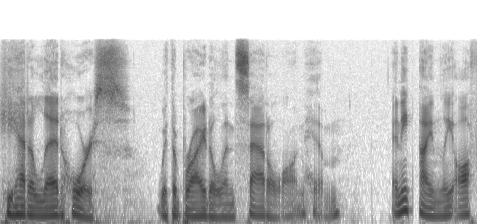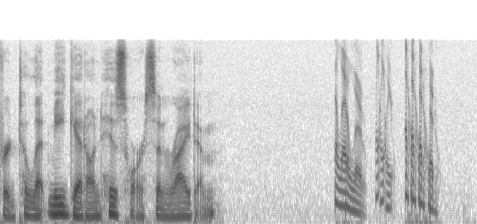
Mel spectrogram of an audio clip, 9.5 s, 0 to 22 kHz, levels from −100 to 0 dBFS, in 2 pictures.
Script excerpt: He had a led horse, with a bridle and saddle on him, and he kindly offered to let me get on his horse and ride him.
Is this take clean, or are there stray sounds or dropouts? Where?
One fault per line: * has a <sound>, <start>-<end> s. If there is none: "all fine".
* has a dropout, 4.1-4.2 s
* has a chirp, 8.1-9.2 s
